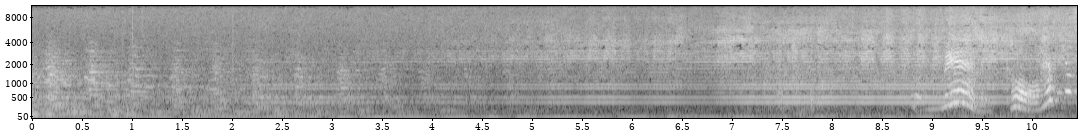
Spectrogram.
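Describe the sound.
Steady electric buzz of a razor during shaving, a droning hum with a constant pitch that holds through the whole stretch at moderate loudness.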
